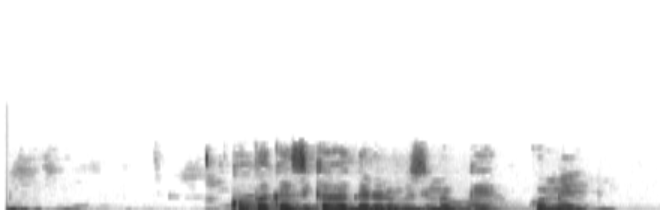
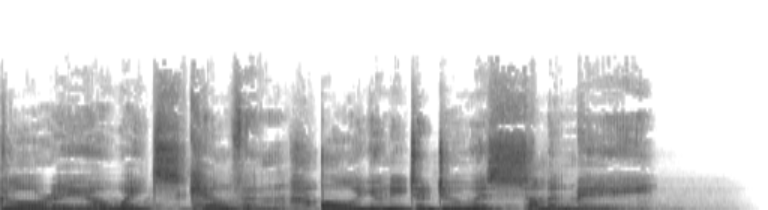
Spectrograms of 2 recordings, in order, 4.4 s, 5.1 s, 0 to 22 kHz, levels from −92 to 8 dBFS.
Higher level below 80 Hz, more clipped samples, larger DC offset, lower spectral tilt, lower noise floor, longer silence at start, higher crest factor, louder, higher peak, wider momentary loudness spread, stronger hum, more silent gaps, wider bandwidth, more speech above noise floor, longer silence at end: second, -52 dBFS vs -44 dBFS; neither; neither; about the same, -5.5 dB/octave vs -4.5 dB/octave; first, -68 dBFS vs -61 dBFS; about the same, 0.05 s vs 0 s; about the same, 18 dB vs 16 dB; about the same, -19 LUFS vs -20 LUFS; about the same, -4 dBFS vs -4 dBFS; first, 15 LU vs 8 LU; neither; neither; second, 7.4 kHz vs 15.5 kHz; first, 50 dB vs 40 dB; second, 0.35 s vs 0.75 s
